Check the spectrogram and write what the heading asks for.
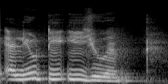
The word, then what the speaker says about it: luteum: Corpus लूटियम, लेट me check the spelling, LUTEUM.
